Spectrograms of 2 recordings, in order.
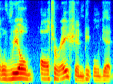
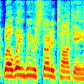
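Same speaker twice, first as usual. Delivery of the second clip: louder, talking through a laugh; 7 semitones higher, 7 dB louder than usual. Real, not acted. Host to guest, recalling her remark, laughing. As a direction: still giggling as you explain.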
